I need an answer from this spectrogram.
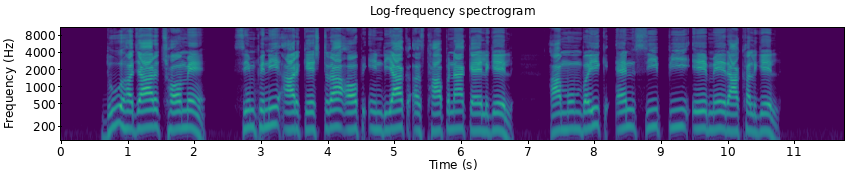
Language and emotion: Maithili, neutral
